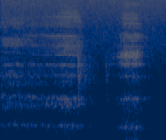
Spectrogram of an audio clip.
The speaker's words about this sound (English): Sorry about that. Yeah, I don't mean to yawn into the microphone, but man, I really haven't had any coffee or anything today.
